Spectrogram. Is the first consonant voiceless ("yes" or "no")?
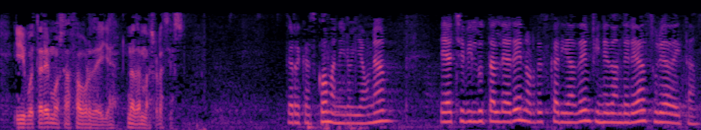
no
